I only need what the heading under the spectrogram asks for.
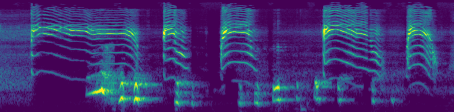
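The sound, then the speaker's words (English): A rain frog's loud, shrill squeaking calls, several high-pitched, wavering cries in quick succession, sounding almost like a mewing kitten, with no voices. “That is a rain frog.”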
